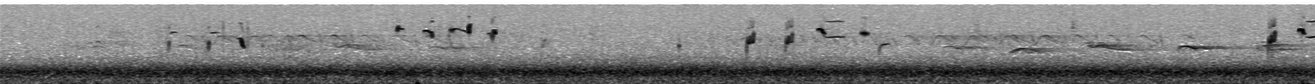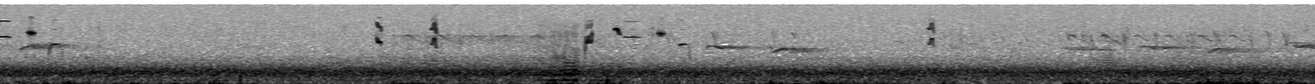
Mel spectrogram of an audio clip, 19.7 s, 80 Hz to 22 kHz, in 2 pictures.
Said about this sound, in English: So recording that bird was just collected. He'll be number Red Crossbill number 547.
